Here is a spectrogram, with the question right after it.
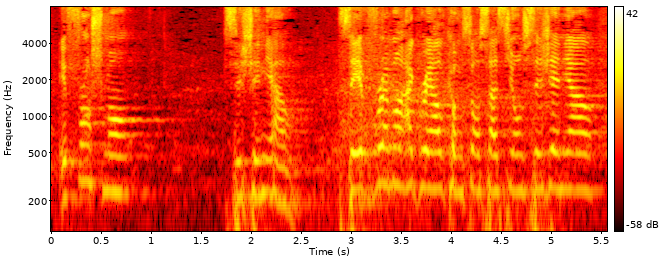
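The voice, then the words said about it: Exaggerated put-on accent. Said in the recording (French): “je vais arrêter de vous parler avec cet accent de merde parce que c'est hyper difficile à maintenir pendant 7 minutes”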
